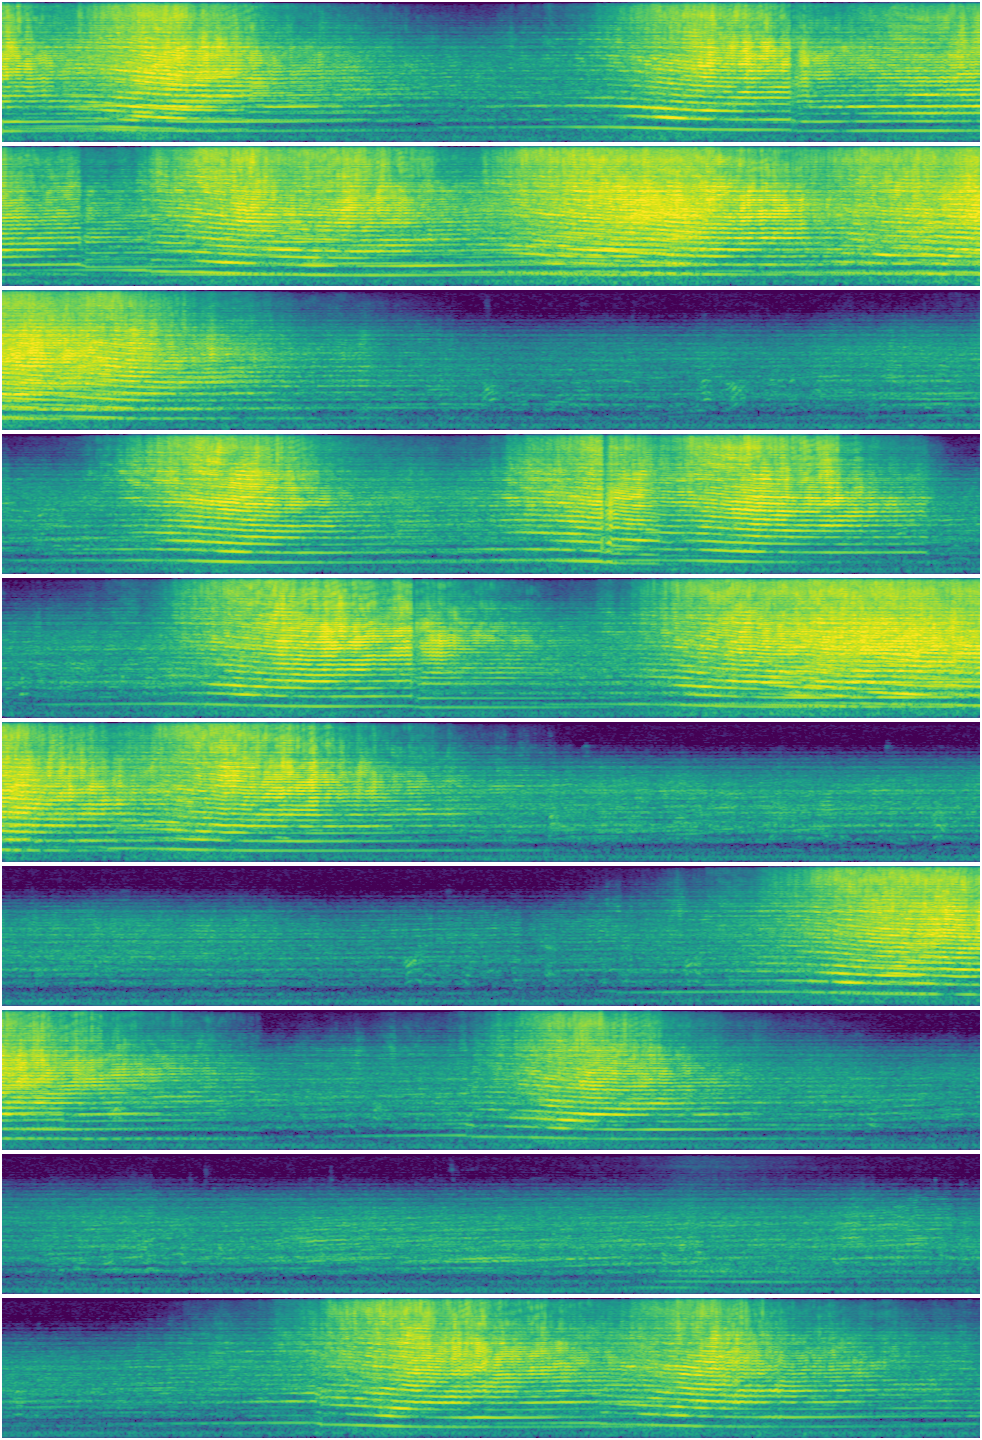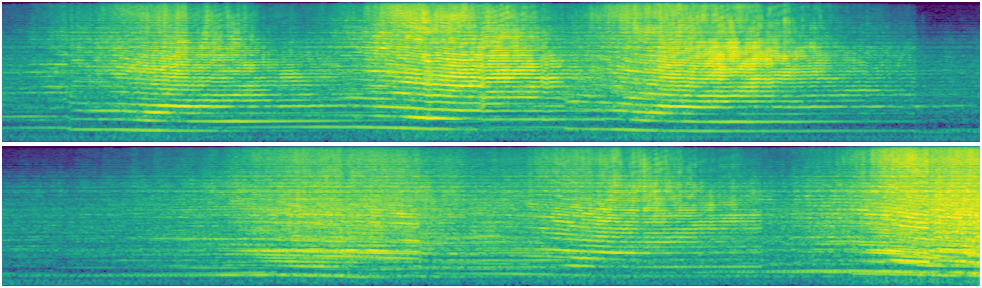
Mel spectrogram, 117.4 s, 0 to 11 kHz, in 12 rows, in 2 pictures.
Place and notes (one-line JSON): {"title": "Derby, UK - british motorcycle grand prix 2006 ... free practice 125", "date": "2006-06-30 09:00:00", "description": "british motorcycle grand prix 2006 ... free practice 125 ... one point stereo mic to minidisk", "latitude": "52.83", "longitude": "-1.37", "altitude": "81", "timezone": "Europe/London"}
